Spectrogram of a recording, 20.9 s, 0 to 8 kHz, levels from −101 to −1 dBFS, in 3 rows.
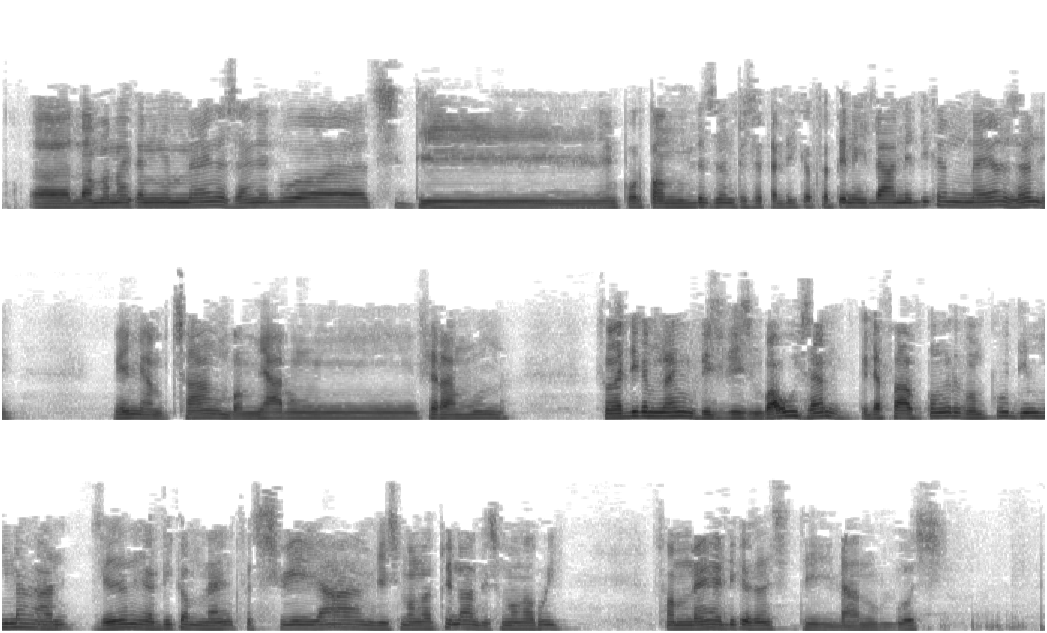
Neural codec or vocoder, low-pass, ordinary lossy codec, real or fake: codec, 32 kHz, 1.9 kbps, SNAC; 7.2 kHz; MP3, 24 kbps; fake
